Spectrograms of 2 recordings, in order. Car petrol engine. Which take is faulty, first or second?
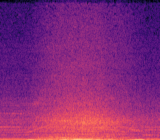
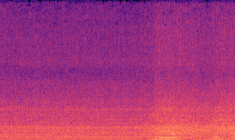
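first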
